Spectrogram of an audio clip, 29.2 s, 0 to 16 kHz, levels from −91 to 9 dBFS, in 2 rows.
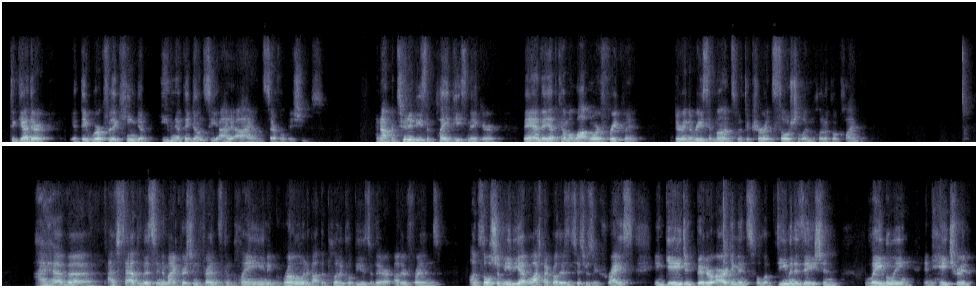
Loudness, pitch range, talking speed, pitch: -21 LUFS, 120-160 Hz, 170 wpm, 140 Hz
